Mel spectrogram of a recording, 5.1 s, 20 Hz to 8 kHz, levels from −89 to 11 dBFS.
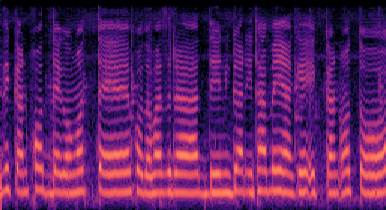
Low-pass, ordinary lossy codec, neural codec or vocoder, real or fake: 7.2 kHz; none; vocoder, 44.1 kHz, 128 mel bands every 256 samples, BigVGAN v2; fake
